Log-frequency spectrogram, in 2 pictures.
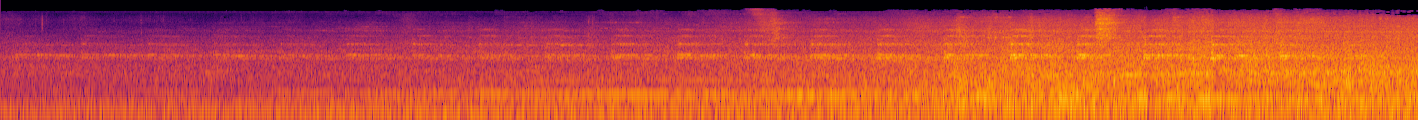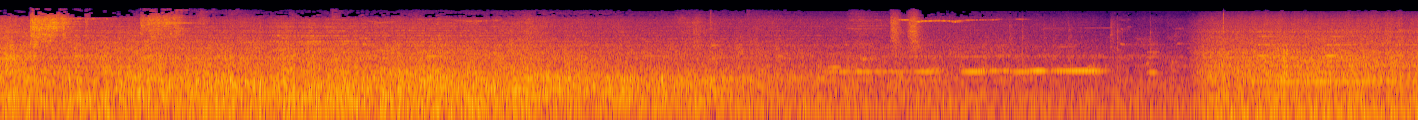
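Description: VIA Rail passenger train approaching and passing close by. The diesel locomotive's engine and the rumble grow steadily louder over the first ten seconds, then come the dense rumble and scattered clicks of the cars' wheels on the rails. Near the end the sound cuts abruptly to the steady hum of the train standing at the platform.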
